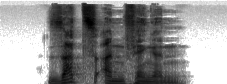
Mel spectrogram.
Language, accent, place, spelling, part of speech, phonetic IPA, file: German, Germany, Berlin, Satzanfängen, noun, [ˈzat͡sʔanˌfɛŋən], De-Satzanfängen.ogg
- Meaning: dative plural of Satzanfang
